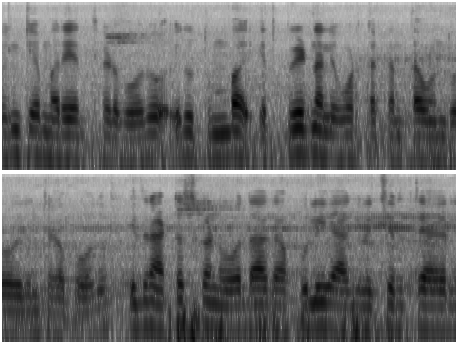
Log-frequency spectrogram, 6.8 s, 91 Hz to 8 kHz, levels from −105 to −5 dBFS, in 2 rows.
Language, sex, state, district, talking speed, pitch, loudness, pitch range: Kannada, male, Karnataka, Gulbarga, 165 wpm, 120 Hz, -19 LUFS, 115-130 Hz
